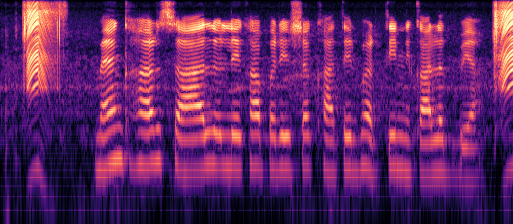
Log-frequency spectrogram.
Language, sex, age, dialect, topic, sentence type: Bhojpuri, female, 18-24, Northern, banking, statement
